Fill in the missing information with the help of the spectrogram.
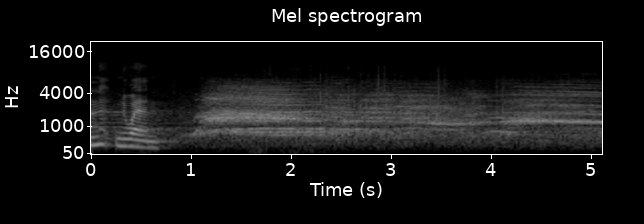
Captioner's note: applause; applause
